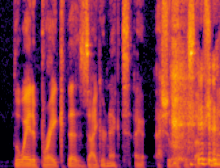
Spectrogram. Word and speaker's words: Zeigarnik: It's Zeigarnik.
